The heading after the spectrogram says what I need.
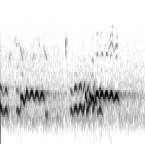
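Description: A common loon gives two bursts of rapid, quavering, laughing notes, each wavering up and down for about a second, with quiet background between.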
